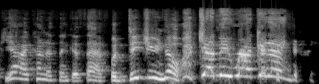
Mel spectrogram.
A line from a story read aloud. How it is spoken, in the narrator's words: he just starts screaming at the camera again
